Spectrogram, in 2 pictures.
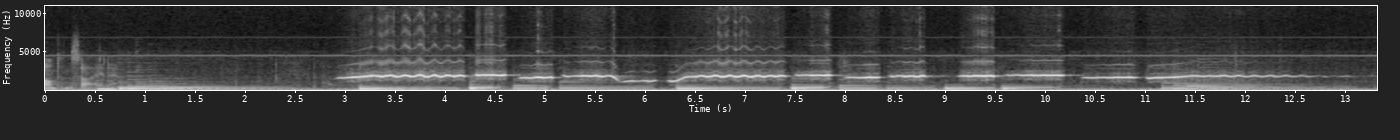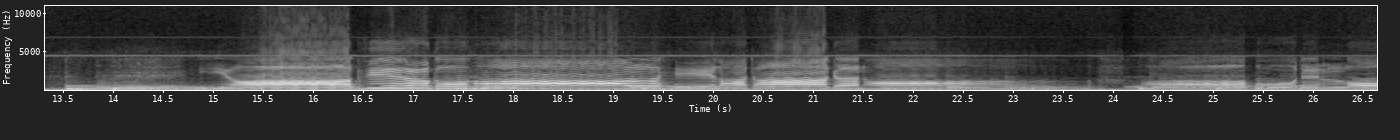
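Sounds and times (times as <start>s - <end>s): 
speech: 0.0s - 1.2s, 4.2s - 5.3s, 15.4s - 18.5s, 20.3s - 22.6s
sustained accompanying tones: 0.8s - 26.1s
person whistling a call to a flock on a mountainside: 2.9s - 13.2s.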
